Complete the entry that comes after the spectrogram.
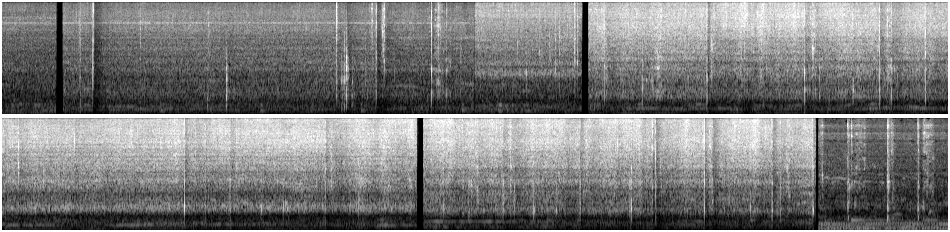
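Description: Meat sizzling and steaming in an aluminium camping pot over a camp stove, with a spoon stirring and clicking against the pot. The hiss grows louder about a third of the way in, and near the end it gives way to a low rumbling noise.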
